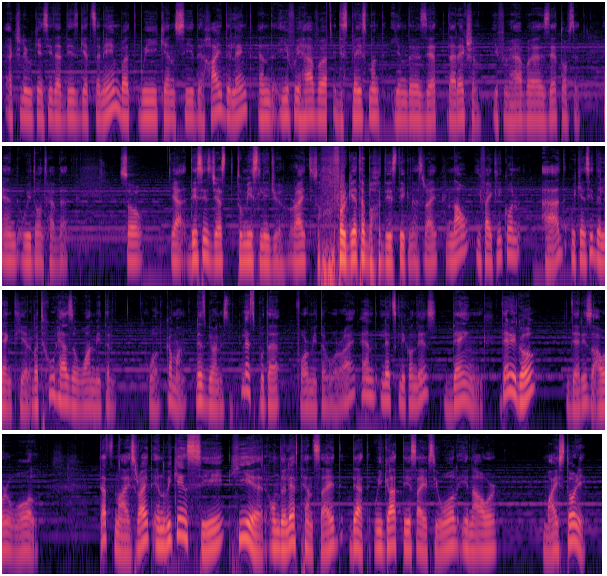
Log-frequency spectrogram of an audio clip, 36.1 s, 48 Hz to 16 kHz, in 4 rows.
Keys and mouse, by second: 4.5 click, 19.1-24.3 drag, 25.9-27.9 middle drag, 28.1-29.2 middle drag.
